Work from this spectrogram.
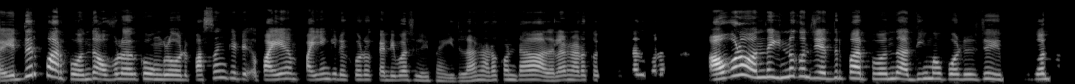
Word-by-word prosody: எதிர்பார்ப்பு 380 - +2
வந்து 240 +4 -5
அவ்ளோ 245 +3 -3
இருக்கு, 245 +1 -4
உங்களோட 225 -2 -2
பசங்க 305 +8 -8
கிட்ட 245 -3 -7 0.2
பையன் 245 +3 +2
பையன்கிட்ட 235 +1 -5
கூட 220 0 -5
கண்டிப்பா 200 +1 -5
சொல்லியிருப்பீங்க," 175 -5 -13
இதெல்லாம் 170 +6 -7
நடக்கும்டா, 215 +1 -5
அதெல்லாம் 195 +4 -4
நடக்கும்," 210 0 -8 1.2
அவ்வளோ 400 +11 +7
வந்து 330 +1 0
இன்னும் 375 +4 -2
கொஞ்சம் 295 -6 +1
எதிர்பார்ப்பு 275 -1 +1
வந்து 260 0 -1
அதிகமா 260 +3 -4
போட்டுட்டு 240 +2 -4 0.5
வந் 255 +4 -5
245 Hz, 140 wpm, -23 LUFS, 215-275 Hz, 1.2 s, அவ்வளோ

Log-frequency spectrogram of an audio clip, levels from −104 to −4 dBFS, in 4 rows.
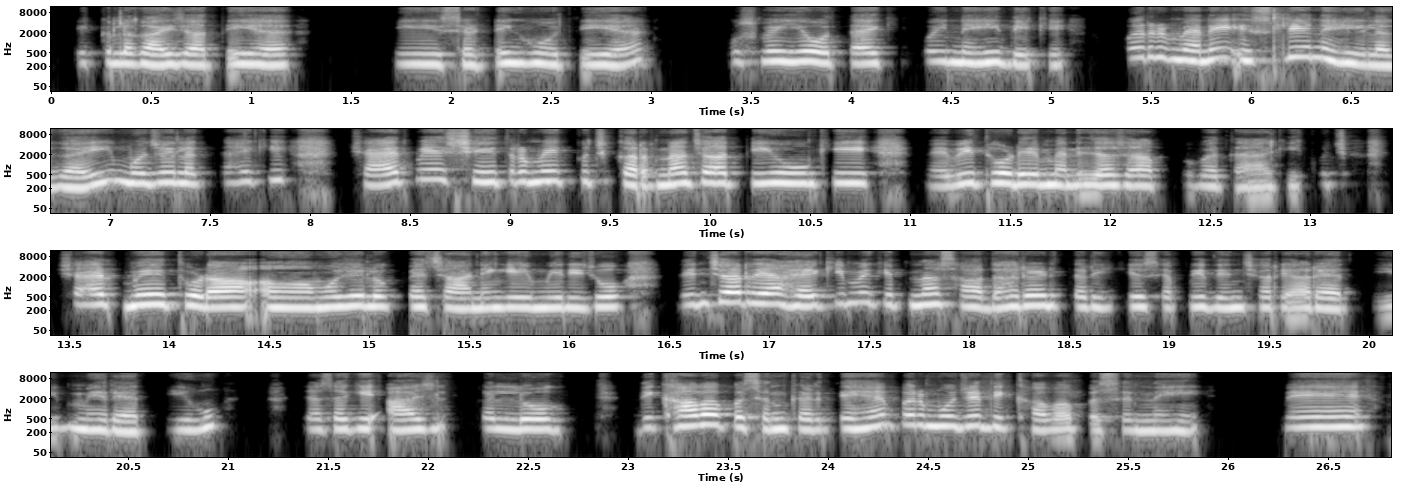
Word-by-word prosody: एक 250 +1 -12
लगाई 235 -3 +2
जाती 225 +1 0
है 220 -1 +2
की 230 +1 -8
सेटिंग 225 +3 -1
होती 225 -2 -2
है, 225 +8 -3 0.4
उसमें 275 +1 -4
ये 275 -1 +2
होता 250 -3 +1
है 245 - +2
कि 245 - -18
कोई 280 0 -7
नहीं 260 0 +3
देखे। 220 -1 -6 0.3
पर 365 +1 -2
मैंने 310 0 +3
इसलिए 350 +6 +1
नहीं 280 -10 +2
लगाई 210 +6 +1
मुझे 295 -2 +1
लगता 285 0 -3
है, 310 +1 -8
कि 350 +3 -9 0.4
शायद 260 +4 +2
मैं 365 - -2
इस 350 - -4
क्षेत्र 310 -1 0
में 320 +2 +2
कुछ 315 -1 -8
करना 255 +2 +3
चाहती 280 -1 +1
हूँ 280 -1 +3
कि 285 0 +1 0.3
मैं 225 +1 -6
भी 275 +2 +3
थोड़े 270 -2 +5
मैंने 250 0 +1
जैसा 245 -1 +1
आपको 235 +1 -8
बताया 225 -2 -6
कि 230 - -11
कुछ 260 +2 -18 0.3
शायद 295 0 +2
मैं 295 +2 +6
थोड़ा 245 -3 +7
अ, 245 - +1 0.2
मुझे 250 +3 +3
लोग 260 -1 +2
पहचानेंगे 240 -1 0
मेरी 235 0 +1
जो 250 +2 0 0.3
दिनचर्या 315 +1 +5
है 260 - +5
कि 280 +3 -7
मैं 330 0 -5
कितना 290 0 0
साधारण 255 +3 +1
तरीके 245 0 -4
से 245 -1 -8
अपनी 250 +1 -4
दिनचर्या 240 +1 -2
रहती 225 +4 -4
मैं 235 -1 +1
रहती 210 +2 -4
हूँ। 270 +6 -2 0.4
जैसा 245 0 -3
कि 250 +1 0
आजकल 250 +2 -2
लोग 245 -1 +1 0.3
दिखावा 300 +5 +5
पसंद 255 -3 0
करते 235 +1 -4
हैं, 285 +6 +1
पर 330 0 -1
मुझे 305 -1 +2
दिखावा 250 - -2
पसंद 220 - -6
नहीं। 220 0 -4 0.4
मैं 285 +1 +1
255 Hz, 180 wpm, -19 LUFS, 235-285 Hz, 0.4 s, थोड़ा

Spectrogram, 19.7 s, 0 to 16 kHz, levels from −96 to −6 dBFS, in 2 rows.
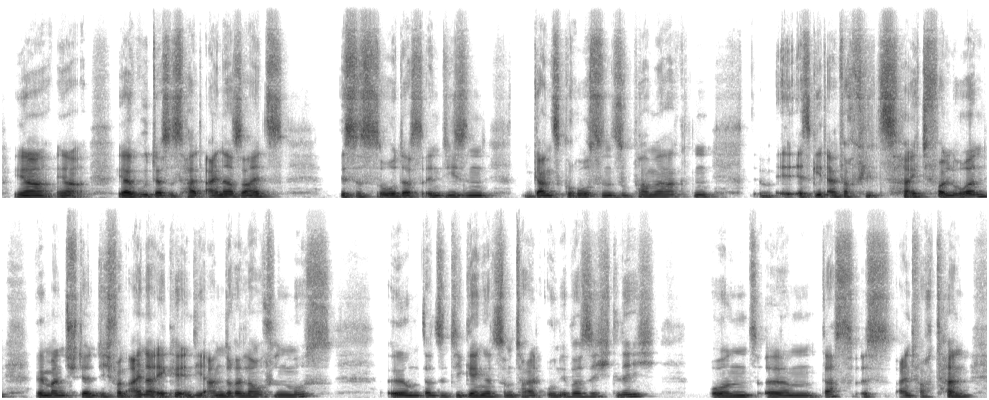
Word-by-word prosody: Ja 115 0 +6
ja 120 -1 0 0.3
ja 125 - +9
gut, 145 +4 0
das 115 0 +3
ist 120 +1 -5
halt - - +3
einerseits, 130 0 +2 0.5
ist 130 0 0
es 130 0 -3
so, 125 +4 +3
dass 120 -1 +2
in 120 -2 -1
diesen 120 -2 0 0.4
ganz 115 0 +2
großen 125 -2 -1
Supermärkten, 140 +4 -4 0.6
äh, 365 -2 -5
es 130 - -1
geht 145 - +2
einfach 130 +1 -1
viel 120 -3 -7
Zeit 130 0 0
verloren, 140 +6 +3 0.3
wenn 120 -1 +4
man 120 -1 +3
ständig 125 +3 0
von 130 -1 -1
einer 140 +2 +2
Ecke 140 +1 +2
in 125 - 0
die 120 -3 -2
andere 130 +4 +1
laufen 140 +1 -1
muss. 150 +7 -4 0.6
Ähm, 115 +1 +3
dann 115 0 -1
sind 120 +2 -8
die 130 - -4
Gänge 130 +1 +3
zum 130 -1 -5
Teil 120 -2 -5
unübersichtlich, 145 +5 -3 0.5
und, 125 +1 +1
ähm, 120 -1 +1
das 145 +4 -4
ist - - -10
einfach 115 +2 -5
dann 130 -1 -1
130 Hz, 150 wpm, -22 LUFS, 120-140 Hz, 0.6 s, ja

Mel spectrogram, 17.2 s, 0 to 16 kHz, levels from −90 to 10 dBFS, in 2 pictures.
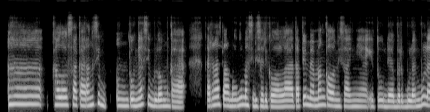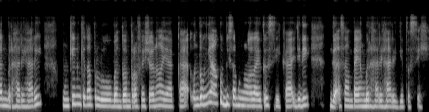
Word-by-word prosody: Eee, 270 0 +1 0.2
kalau 245 0 +3
sekarang 235 -1 +1
sih 260 - -4
bu 215 - -2 0.2
untungnya 210 +2 +2
sih 270 0 -4
belum, 205 -1 +1
Kak. 170 -2 -2 0.4
Karena 230 +5 +2
selama 215 -3 +2
ini 235 - +2
masih 225 -3 -1
bisa 200 0 0
dikelola, 190 0 +2
tapi 195 +7 +1
memang 240 +1 +1
kalau 220 -3 +3
misalnya 195 -1 -2
itu 200 +1 -4
udah 190 -1 +2
berbulan-bulan, 195 +5 +1
berhari-hari 190 +5 -2 0.5
mungkin 270 +6 0
kita 245 -2 0
perlu 210 -4 +2
bantuan 195 -1 +2
profesional 195 +2 -2
ya, 200 -1 -1
Kak. 195 0 -5
Untungnya 255 +8 +1
aku 295 -1 0
bisa 250 -1 +2
mengelola 215 -3 +1
itu 235 +4 0
sih, 215 -2 -7
Kak. 195 +1 -2
Jadi 220 +4 +1 0.4
nggak 200 -5 +2
sampai 195 -2 0
yang 195 - -1
berhari-hari 190 -1 -1
gitu, 180 -1 -7
sih. 180 0 -11
205 Hz, 155 wpm, -17 LUFS, 195-235 Hz, 0.5 s, kalau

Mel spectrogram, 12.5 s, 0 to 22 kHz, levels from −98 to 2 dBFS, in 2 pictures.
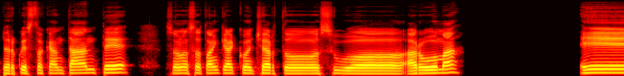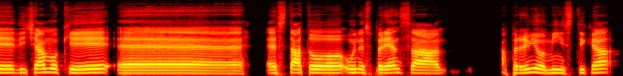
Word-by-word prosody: per 150 -2 -4
questo 165 0 -4
cantante 175 +5 -2 0.3
sono 155 0 -4
stato 160 0 -5
anche 165 +1 -3
al 160 - -1
concerto 150 -1 -1
suo 145 -2 +1
a 140 - -1
Roma. 170 +5 +2 1.2
Uhm, 185 +1 +2
diciamo 190 +2 0
che, 185 +3 +2
ehm, 155 - +1 0.2
è 165 - -3
stato 180 +1 +2
un'esperienza, 175 -2 0
a 230 - -13
parer 175 -1 -1
mio 195 -3 +2
mistica, 180 +3 -2
165 Hz, 105 wpm, -23 LUFS, 155-185 Hz, 1.2 s, Roma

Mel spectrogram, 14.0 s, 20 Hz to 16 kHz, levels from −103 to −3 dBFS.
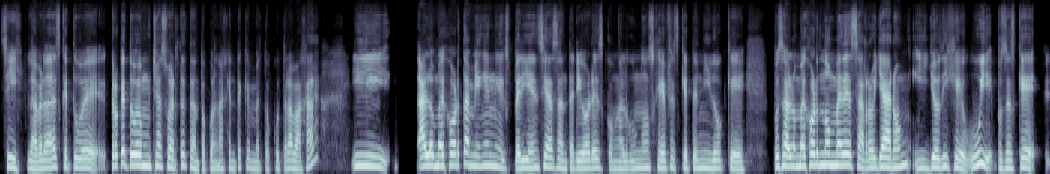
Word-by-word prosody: Sí, 185 -8 -2
la 155 -3 0
verdad 170 +4 +2
es 195 - -4
que 190 - -4
tuve, 180 -2 -1
creo 215 +1 0
que 260 - +3
tuve 230 -1 +4
mucha 220 0 +1
suerte, 200 +4 -2
tanto 170 -7 -4
con - - -5
la 155 - -4
gente 165 +2 -8
que 180 - -9
me 145 -2 -7
tocó 140 +3 -10
trabajar. 155 - -3 0.4
Y, 220 - 0 0.3
a 200 +2 +6
lo 220 0 +5
mejor, 220 +2 +2
también 220 -4 0
en 220 -1 0
experiencias 175 +2 0
anteriores 165 +1 0
con 150 0 -7
algunos 165 +4 -3
jefes 165 +1 -3
que - - -4
he - - -1
tenido 170 0 -1
que, 145 -1 -2 0.4
pues, 200 +2 0
a 210 - +6
lo 205 0 +3
mejor 230 +3 +3
no 235 0 +3
me 230 0 +5
desarrollaron, 195 0 +3
y 170 -1 -4
yo 185 +1 +3
dije: 190 -5 0
"Uy, 230 - +2
pues, 160 0 -4
es 165 -1 -1
que 190 - 0
185 Hz, 205 wpm, -22 LUFS, 165-215 Hz, 0.4 s, a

